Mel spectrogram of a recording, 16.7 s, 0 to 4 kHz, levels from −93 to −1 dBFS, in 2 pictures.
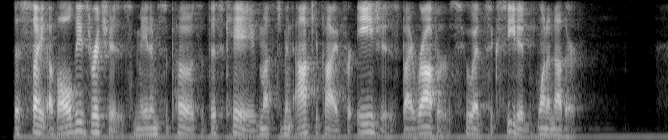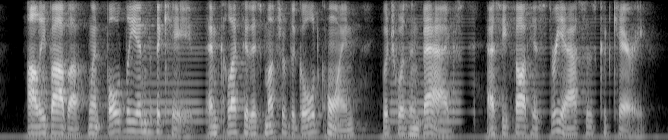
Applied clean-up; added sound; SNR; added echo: neural mask model DeepFilterNet 3.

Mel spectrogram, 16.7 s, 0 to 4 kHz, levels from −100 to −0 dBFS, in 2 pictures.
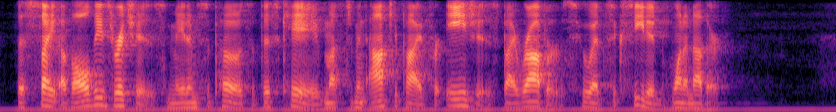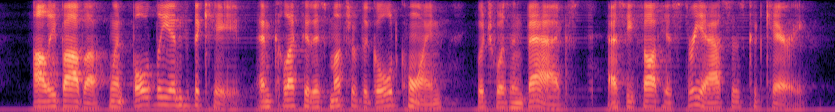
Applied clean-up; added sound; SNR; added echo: neural separator model SepFormer DNS4.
